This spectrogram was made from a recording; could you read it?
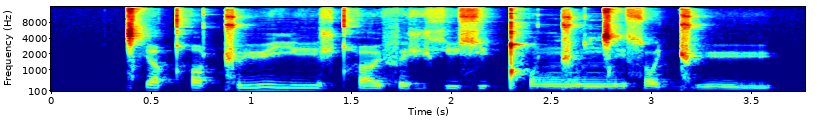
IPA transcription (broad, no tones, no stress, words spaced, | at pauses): ǀʰiqʰɔǁyː jiːʒqʰyːfeʒçi ɕiǃʰɔŋ͡ǁu ŋ͡ǀisɔɪ̯ɡ͡ǁyː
